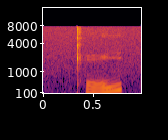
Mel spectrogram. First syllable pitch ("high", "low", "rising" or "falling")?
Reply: rising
